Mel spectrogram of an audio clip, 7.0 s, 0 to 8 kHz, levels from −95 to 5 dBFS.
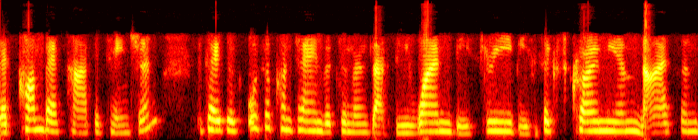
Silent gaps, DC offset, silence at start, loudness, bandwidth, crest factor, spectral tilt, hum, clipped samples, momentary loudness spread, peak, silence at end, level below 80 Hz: none; under 0.1%; 0 s; -17 LUFS; 8 kHz; 18 dB; -6 dB/octave; none; under 0.1%; 12 LU; 0 dBFS; 0 s; -64 dBFS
